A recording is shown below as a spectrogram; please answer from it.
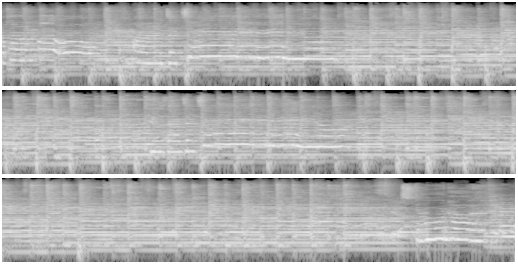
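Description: Two acoustic guitars strummed together in a steady rhythm, played live, with a sung melody over parts of it. Shortly before the end the strumming breaks off briefly before the next chord.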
